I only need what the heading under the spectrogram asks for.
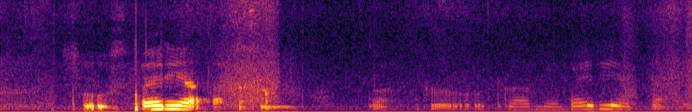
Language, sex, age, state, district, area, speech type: Kashmiri, female, 30-45, Jammu and Kashmir, Bandipora, rural, spontaneous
